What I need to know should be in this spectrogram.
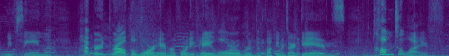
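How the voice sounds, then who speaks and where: A woman game streamer chatting casually and conversationally over gameplay, with some swearing. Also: on the low side. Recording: noisy game audio behind the voice.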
